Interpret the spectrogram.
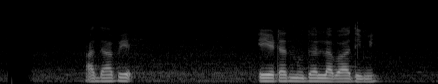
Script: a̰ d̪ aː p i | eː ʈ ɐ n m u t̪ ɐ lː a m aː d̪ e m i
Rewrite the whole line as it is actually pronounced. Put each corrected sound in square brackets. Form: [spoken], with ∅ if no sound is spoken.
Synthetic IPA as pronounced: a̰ d̪ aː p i | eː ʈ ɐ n m u [d̪] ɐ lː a [b] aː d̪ [i] m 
